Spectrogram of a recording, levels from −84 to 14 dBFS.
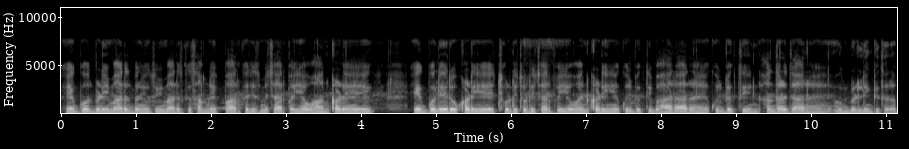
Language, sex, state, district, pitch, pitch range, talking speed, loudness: Hindi, male, Uttar Pradesh, Varanasi, 150 Hz, 150-155 Hz, 265 wpm, -19 LUFS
